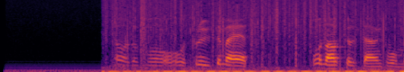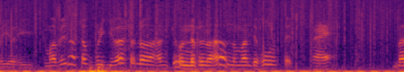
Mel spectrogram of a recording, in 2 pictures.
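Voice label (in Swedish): Aspås Jämtland, svenska sagor dialekter; Folkminnen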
